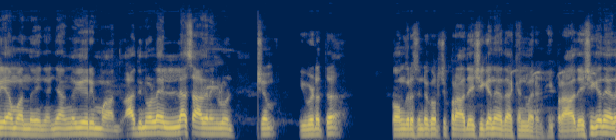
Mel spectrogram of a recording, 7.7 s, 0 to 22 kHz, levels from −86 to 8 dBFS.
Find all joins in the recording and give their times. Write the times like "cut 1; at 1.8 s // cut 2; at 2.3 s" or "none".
cut 1; at 3.2 s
